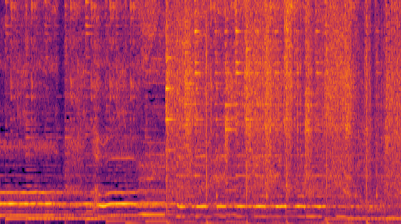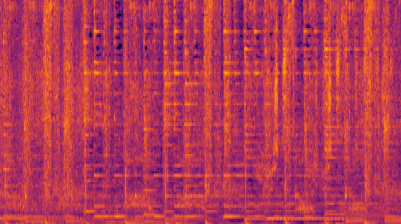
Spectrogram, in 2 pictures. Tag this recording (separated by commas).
Electronic music, Music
